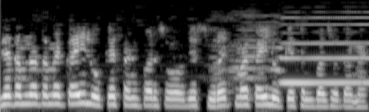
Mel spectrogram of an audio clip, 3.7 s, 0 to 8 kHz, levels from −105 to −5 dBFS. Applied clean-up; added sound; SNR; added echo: classical method Wiener filter.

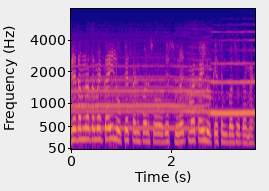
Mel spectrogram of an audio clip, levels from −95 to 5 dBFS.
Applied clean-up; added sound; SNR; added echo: none; Wind instrument, woodwind instrument; 6 dB; none.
